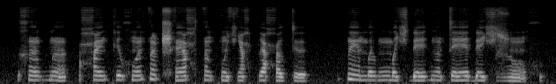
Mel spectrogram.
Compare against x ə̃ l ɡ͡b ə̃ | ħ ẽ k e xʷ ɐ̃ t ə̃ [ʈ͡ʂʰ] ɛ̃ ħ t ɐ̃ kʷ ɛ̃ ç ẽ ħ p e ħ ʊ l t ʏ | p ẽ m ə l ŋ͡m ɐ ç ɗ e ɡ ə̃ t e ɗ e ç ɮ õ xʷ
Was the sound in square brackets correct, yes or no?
yes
